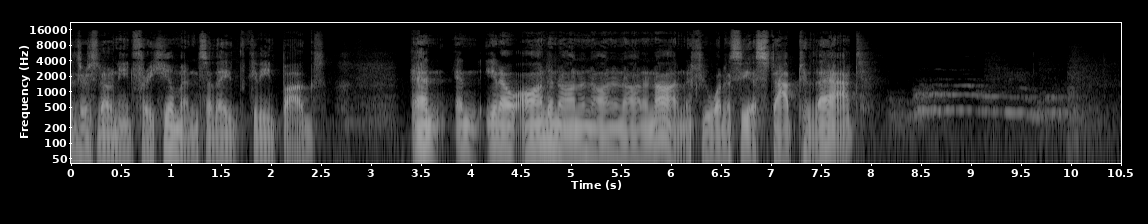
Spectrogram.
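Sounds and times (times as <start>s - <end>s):
speech: 0.0s - 2.6s, 3.4s - 8.0s
dog with drawn-out bark and howl-like cry: 8.2s - 10.3s.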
